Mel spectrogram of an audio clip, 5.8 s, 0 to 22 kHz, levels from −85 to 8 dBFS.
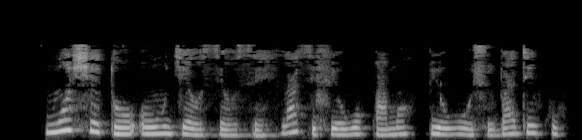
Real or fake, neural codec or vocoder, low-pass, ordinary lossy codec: real; none; 7.2 kHz; MP3, 24 kbps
